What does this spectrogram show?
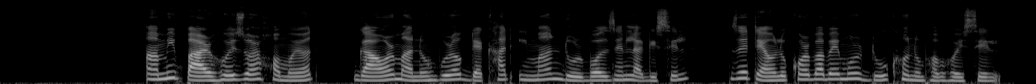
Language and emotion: Assamese, sad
